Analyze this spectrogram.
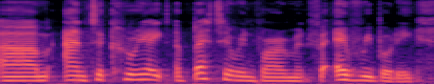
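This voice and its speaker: In a London accent, a woman speaks at a fairly low pitch with lively intonation. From England (London, Balham). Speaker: lawyer, general counsel. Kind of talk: interview.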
